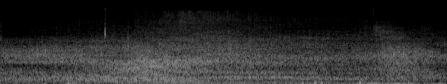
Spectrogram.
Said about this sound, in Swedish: Du kör just förbi en bil här, och man märker nog också att den kör där, att det inte finns det mycket utrymme på sidorna om den för någon att gå eller att cykla.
